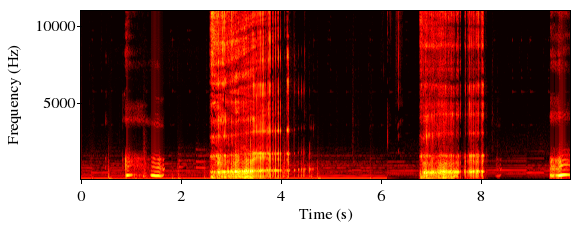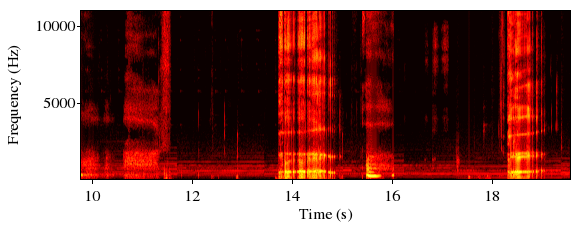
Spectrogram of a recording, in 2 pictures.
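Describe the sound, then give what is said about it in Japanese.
A series of about six loud, drawn-out burps, spaced a couple of seconds apart with quiet gaps, each one deep and rumbling, close to the microphone and alone, with no talking. “いいわよ、もっと聞かせてあげる。ママゲップ、たっぷり味わってね。”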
